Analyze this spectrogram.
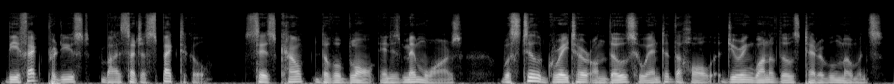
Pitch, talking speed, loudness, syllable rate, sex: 100 Hz, 195 wpm, -19 LUFS, 5.8 syllables/s, male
